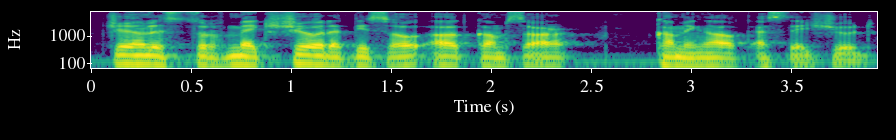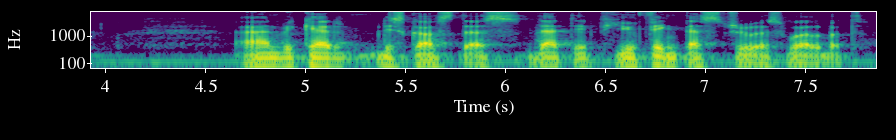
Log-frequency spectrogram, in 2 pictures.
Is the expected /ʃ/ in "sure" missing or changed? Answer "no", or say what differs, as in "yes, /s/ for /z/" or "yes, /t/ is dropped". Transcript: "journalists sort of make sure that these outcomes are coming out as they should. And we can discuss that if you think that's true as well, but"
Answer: no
